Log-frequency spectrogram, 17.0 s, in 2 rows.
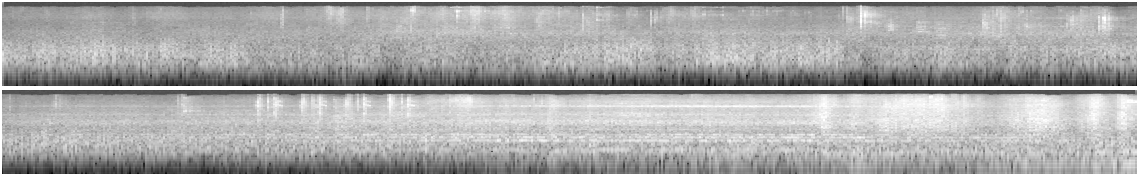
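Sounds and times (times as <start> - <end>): rail rumble: 0.1 - 17.0
electric locomotive whine: 7.1 - 17.0
wheels clattering over rail joints: 14.5 - 17.0.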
